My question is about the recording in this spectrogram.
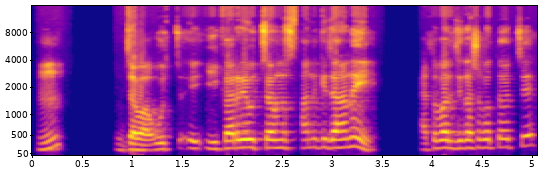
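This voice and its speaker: A man's voice: high-pitched, brisk, darkish tone. A man teaching Sanskrit grammar in an online class, patiently quizzing his students and repeating each point.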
